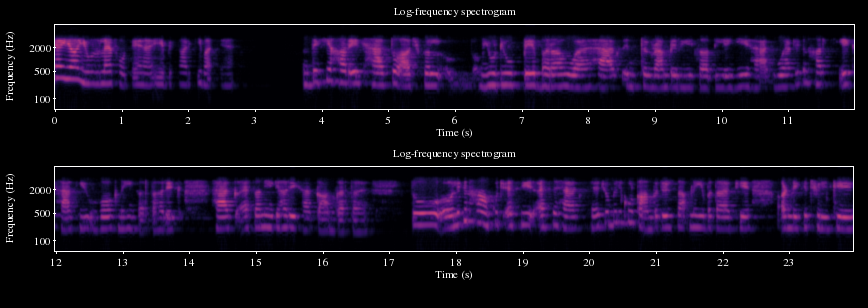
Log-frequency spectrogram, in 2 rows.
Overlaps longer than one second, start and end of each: none

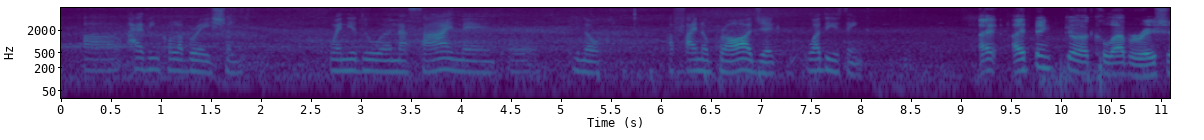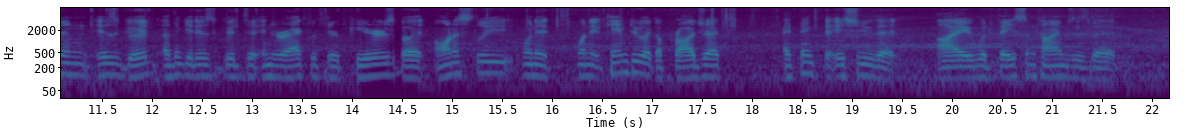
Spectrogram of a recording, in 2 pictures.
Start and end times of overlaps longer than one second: none

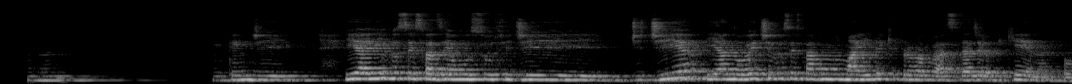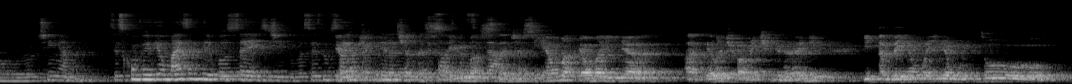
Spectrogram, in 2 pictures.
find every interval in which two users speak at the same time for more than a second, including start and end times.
14.1-16.0

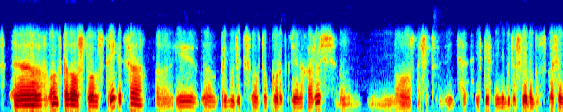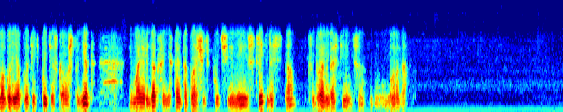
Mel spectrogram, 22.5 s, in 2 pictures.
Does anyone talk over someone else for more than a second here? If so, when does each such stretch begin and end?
none

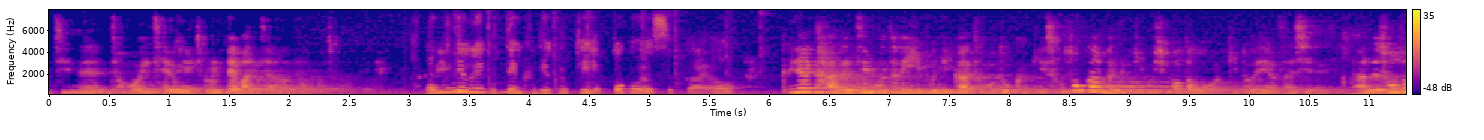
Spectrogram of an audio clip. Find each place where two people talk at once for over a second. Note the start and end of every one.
none

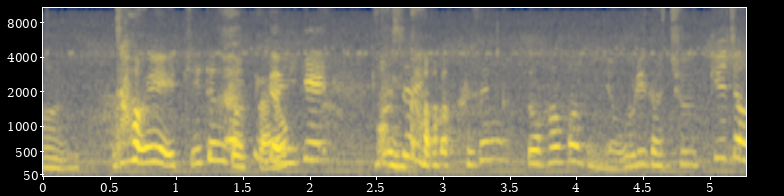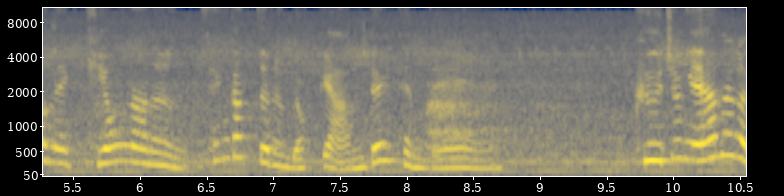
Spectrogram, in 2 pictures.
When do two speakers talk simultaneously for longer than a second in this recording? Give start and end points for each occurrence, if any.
none

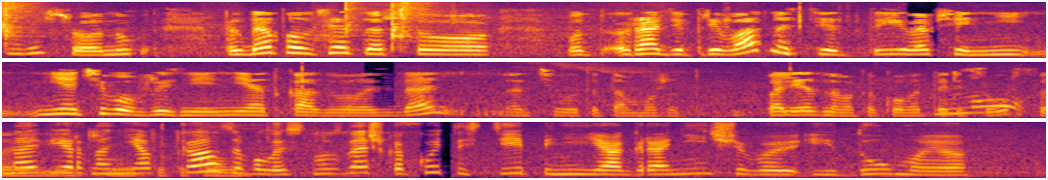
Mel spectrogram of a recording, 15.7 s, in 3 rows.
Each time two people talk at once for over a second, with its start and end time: 9.9-11.7

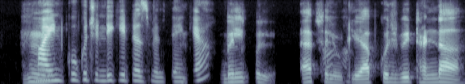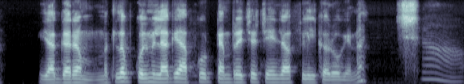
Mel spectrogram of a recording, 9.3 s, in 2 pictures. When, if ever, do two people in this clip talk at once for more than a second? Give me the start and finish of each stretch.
none

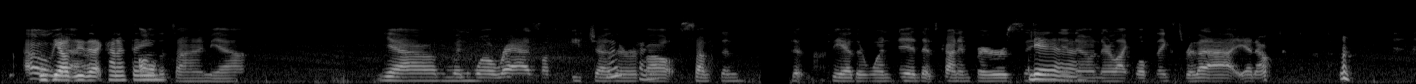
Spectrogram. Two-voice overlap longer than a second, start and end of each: none

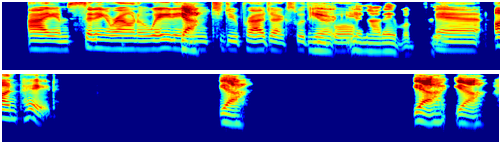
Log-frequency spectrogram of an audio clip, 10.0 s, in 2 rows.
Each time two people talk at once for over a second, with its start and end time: none

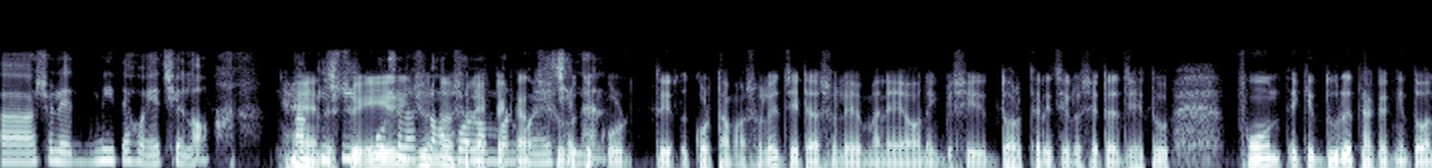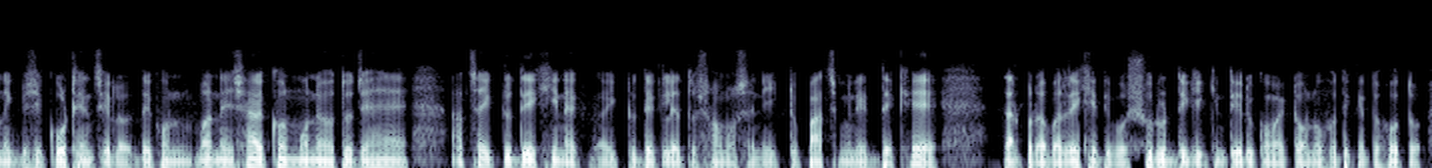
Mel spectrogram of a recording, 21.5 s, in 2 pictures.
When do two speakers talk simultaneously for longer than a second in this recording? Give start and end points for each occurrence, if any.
2.2-4.5

